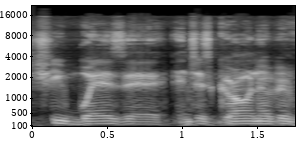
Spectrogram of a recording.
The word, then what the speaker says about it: Chibueze: I'm Nigerian-American, so my last name is actually pronounced Chibueze.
